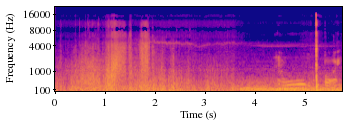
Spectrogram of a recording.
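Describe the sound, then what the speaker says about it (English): Steady, loud wind buffeting a microphone during a steep mountain climb by vehicle on the drive from Red Lodge toward Yellowstone, a continuous rushing roar with a brief sharp click near the end. "The wind's gonna give us some noise."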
